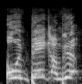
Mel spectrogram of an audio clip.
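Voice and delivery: high-pitched mock enthusiasm; excited rush of words. Host imitating the co-host's enthusiasm, high excited gabble. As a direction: imitate someone tripping over their own excitement. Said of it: "thinking so fast and the words aren't coming out".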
